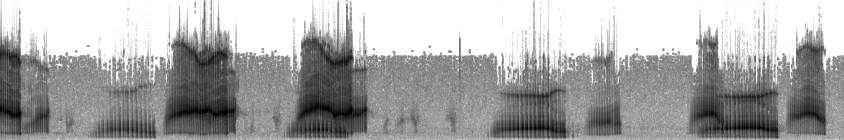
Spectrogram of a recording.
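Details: At night in a marang tree, a frog gives long, drawn-out rasping croaks, some overlapping, in bursts of one to two seconds separated by short quiet gaps.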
